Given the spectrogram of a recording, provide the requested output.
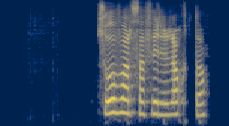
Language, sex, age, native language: Icelandic, male, 9, Icelandic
